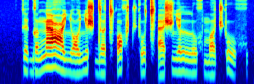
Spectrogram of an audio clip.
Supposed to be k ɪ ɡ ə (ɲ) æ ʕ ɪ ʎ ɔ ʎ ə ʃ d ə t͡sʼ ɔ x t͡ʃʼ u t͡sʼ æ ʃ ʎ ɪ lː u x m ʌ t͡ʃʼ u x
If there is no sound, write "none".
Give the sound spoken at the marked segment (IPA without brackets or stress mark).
ŋ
